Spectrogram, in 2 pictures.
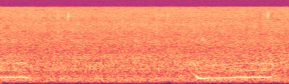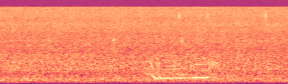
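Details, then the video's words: Sleeping cat snoring softly, with quiet low breaths that rise slightly in pitch, recurring roughly every two and a half seconds against faint room hiss. "Snoring Cat"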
